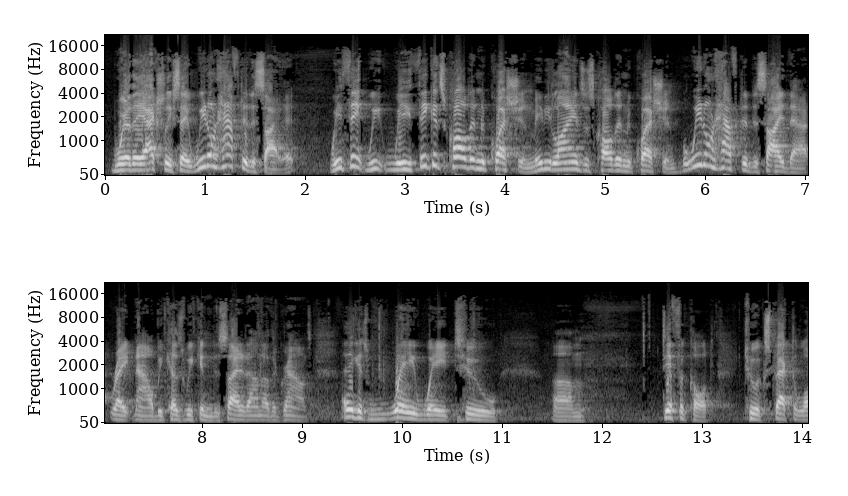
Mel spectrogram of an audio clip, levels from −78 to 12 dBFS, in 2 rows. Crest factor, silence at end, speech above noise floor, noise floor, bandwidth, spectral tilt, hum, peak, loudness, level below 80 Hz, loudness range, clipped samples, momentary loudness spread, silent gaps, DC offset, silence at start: 12 dB; 0 s; 26 dB; -37 dBFS; 18 kHz; -3.5 dB/octave; none; 0 dBFS; -10 LUFS; -50 dBFS; 5 LU; 2%; 12 LU; none; under 0.1%; 0.05 s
